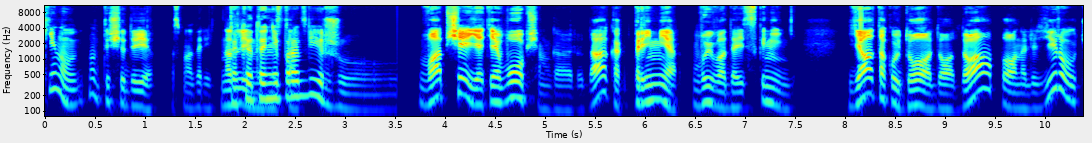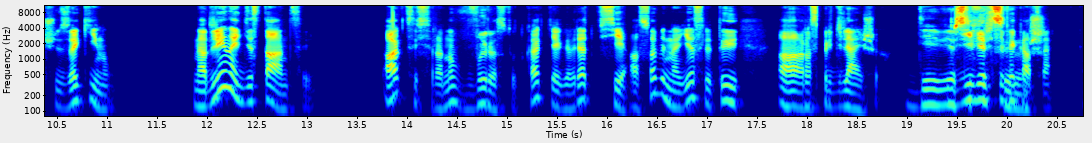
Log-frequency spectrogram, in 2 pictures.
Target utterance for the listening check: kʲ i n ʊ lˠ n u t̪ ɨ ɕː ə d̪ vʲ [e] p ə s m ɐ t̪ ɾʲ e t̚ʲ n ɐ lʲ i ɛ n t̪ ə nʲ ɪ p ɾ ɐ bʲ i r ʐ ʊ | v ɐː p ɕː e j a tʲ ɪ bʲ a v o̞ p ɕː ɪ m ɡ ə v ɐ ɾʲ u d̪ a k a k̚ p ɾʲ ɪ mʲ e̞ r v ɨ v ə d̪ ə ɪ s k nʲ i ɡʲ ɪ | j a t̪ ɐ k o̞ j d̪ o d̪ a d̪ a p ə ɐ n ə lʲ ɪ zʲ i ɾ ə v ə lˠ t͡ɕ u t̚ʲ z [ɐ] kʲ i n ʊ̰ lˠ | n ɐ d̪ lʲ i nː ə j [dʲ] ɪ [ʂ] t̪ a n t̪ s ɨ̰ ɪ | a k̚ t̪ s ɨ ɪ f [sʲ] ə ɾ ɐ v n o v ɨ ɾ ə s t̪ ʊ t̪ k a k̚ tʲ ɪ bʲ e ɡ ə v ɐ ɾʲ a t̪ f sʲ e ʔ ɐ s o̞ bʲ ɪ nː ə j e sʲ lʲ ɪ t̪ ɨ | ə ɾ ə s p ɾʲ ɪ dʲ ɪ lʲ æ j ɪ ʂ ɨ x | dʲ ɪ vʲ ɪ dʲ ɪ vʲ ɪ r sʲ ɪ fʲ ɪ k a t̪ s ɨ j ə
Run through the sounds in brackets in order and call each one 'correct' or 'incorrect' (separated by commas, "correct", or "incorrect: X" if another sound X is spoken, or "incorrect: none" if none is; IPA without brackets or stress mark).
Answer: correct, correct, correct, incorrect: s, correct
